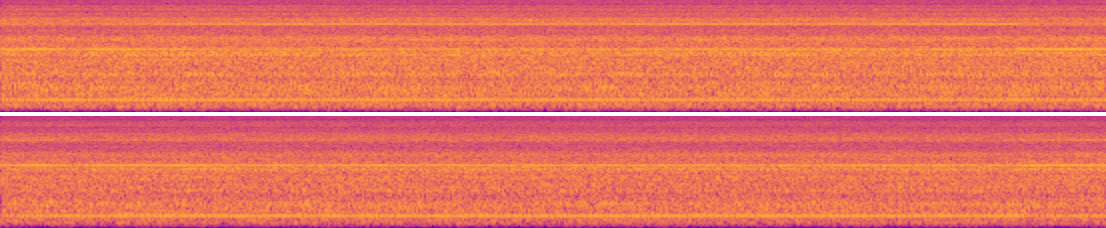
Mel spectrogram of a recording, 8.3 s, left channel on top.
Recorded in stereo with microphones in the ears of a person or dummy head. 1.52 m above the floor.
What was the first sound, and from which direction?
A machine running, 20° left (ahead or behind).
